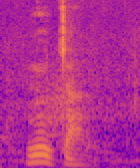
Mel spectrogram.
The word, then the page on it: nujaca: Aneityum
